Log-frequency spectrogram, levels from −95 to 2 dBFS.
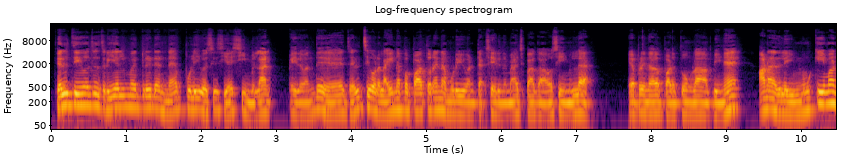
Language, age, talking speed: Tamil, 20-39, 170 wpm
